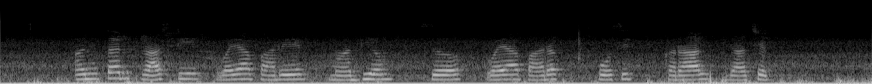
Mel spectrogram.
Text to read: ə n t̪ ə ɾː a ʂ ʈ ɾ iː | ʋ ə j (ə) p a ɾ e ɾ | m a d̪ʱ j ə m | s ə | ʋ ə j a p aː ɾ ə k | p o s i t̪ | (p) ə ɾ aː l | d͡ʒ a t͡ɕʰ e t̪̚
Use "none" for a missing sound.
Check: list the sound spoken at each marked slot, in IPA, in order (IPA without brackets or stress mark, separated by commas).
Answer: a, k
